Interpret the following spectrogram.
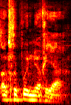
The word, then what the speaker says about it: entrepreneuriat: Il se prononce entrepreneuriat.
